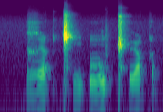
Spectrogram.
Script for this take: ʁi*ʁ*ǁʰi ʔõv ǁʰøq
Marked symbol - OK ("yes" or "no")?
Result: no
